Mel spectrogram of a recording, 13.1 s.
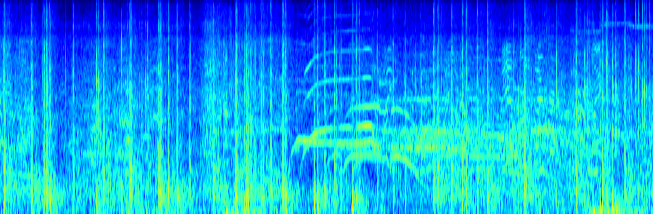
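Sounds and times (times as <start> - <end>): fireworks bangs and crackles: 0.0 - 13.0
rising firework whistles: 3.1 - 10.7, 11.4 - 13.0.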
